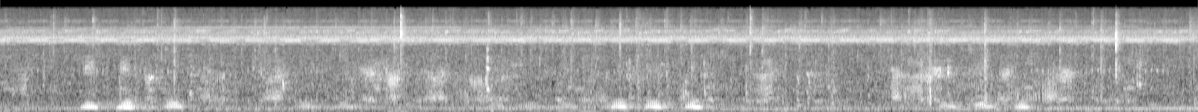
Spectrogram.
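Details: A chorus of frogs: several callers give low, rapid pulsed croaks in clusters every second or two, mixed with scattered sharper higher notes and a steady shrill drone in the background.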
